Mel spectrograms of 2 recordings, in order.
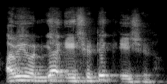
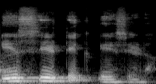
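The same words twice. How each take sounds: First: Said in the usual way. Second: Slowed repeat, acetic acid drawn out; slow dictation. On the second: Real, not acted. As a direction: stretch acetic acid syllable by syllable for note-takers. Repeats slowly for writing down. (Acetic acid को खींचकर, धीरे-धीरे दोहराते हुए)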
